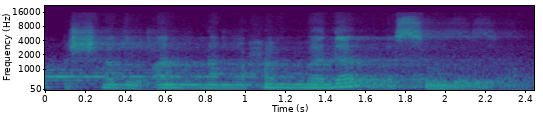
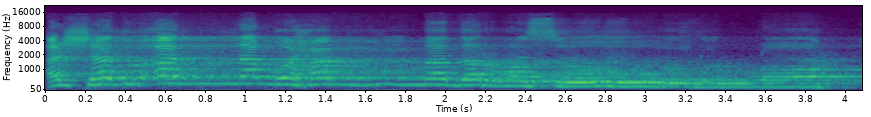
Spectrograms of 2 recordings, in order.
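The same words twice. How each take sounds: First: The phrase is said softly. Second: The phrase is said loudly. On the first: "আস্তে বলে একবার" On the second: "আবার জোরে বলে"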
